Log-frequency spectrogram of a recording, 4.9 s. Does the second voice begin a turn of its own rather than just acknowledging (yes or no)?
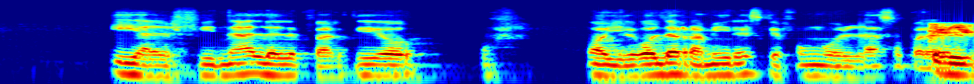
yes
